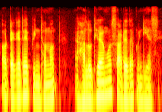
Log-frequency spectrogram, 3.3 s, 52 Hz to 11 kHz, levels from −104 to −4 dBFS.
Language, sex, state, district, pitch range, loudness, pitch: Assamese, male, Assam, Sonitpur, 95-110 Hz, -21 LUFS, 100 Hz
